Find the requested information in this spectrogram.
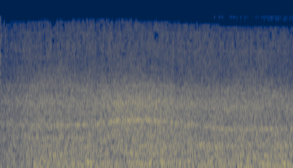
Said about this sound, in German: Was für ein Sturm!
